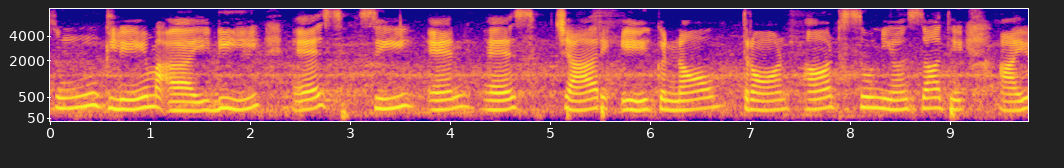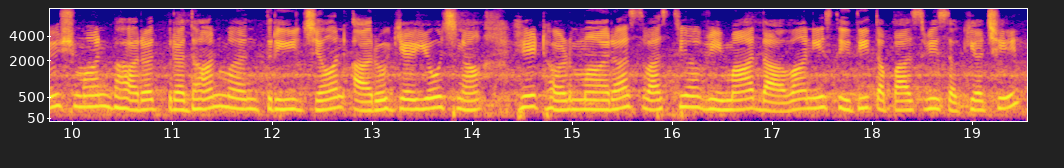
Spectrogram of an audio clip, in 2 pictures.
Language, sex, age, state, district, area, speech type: Gujarati, female, 18-30, Gujarat, Valsad, rural, read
